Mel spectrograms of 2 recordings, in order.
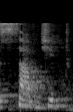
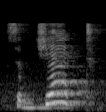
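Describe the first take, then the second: First: The stress is on the first syllable. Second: The stress is on the second syllable. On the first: A topic or area of study. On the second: To force someone to undergo something difficult.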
